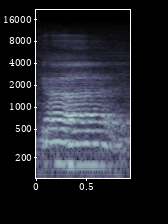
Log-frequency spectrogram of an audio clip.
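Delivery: weak, whimpering call for help; pathetic whimper. Retold or imitated. Stuck kid calls after his leaving friends, pathetic whimper. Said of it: "like this really pathetic, like, like a whimpering dog".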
